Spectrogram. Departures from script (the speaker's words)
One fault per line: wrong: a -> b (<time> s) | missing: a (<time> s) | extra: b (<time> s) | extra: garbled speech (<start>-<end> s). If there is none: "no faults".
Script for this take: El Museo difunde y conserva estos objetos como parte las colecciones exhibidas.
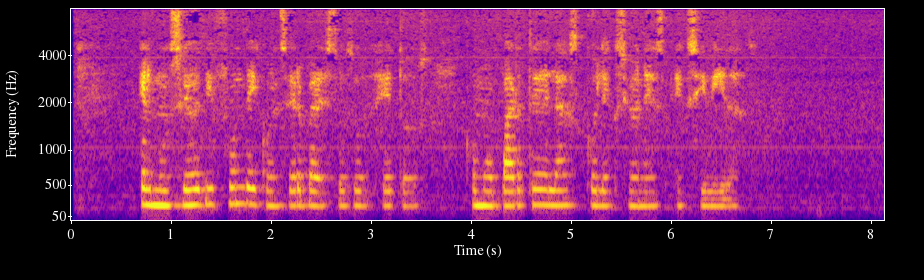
extra: de (4.6 s)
